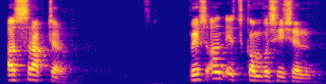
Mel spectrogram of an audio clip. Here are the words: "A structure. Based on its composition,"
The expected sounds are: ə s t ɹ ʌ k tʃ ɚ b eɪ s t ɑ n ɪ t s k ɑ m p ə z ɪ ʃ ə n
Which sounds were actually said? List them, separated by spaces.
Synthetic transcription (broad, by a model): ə s t ɹ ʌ k tʃ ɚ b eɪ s ɑ n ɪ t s k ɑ m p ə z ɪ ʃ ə n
